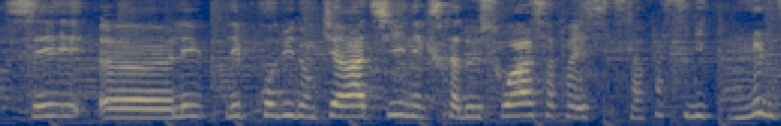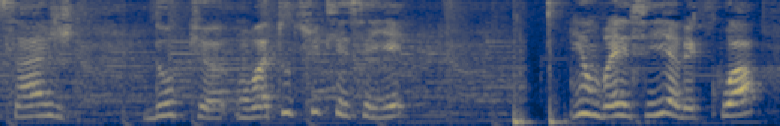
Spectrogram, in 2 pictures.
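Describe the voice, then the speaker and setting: A woman's voice: sits high, unhurried, music in the background. A woman chatting casually at home as she reviews hair products, with many fillers and restarts. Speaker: beauty vlogger.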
